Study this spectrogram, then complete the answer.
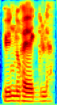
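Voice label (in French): "regle", French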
